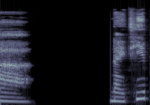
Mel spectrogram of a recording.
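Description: Only speech: a narrator's voice reading in Thai, breaking off about half a second in, with about a second of total silence before the reading resumes.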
